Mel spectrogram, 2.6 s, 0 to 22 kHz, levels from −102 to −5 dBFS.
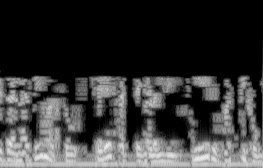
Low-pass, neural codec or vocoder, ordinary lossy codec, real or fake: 3.6 kHz; none; none; real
